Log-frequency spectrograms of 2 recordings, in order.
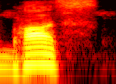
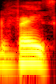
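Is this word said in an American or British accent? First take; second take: British; American. First: It is said with a British accent. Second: It is said with an American accent. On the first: The speaker calls it right. "it is vase" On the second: The speaker calls it wrong. "It is not vase"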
